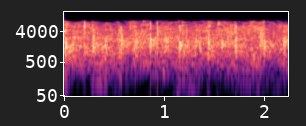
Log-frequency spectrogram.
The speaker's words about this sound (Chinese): 好，掌声鼓励一下，不错。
